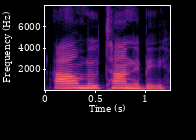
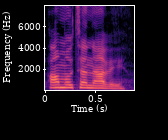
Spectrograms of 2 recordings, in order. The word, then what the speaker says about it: al-Mutanabbi: the 10th century poet al-mutanabbi I said it wrong didn't I um it's on nabi al-mutanabi better his research this isn't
